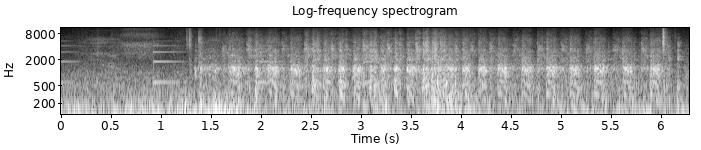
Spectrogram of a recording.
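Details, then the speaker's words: Nissan Armada diesel with the glow plug light blinking on a warm day, on a booster pack reading 11.2 V: the starter drags the engine over slowly and unevenly and it never catches, with some smoke out the back; a slow-cranking no-start. "yeah it's just not sounding promising man just cranking over real slow"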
